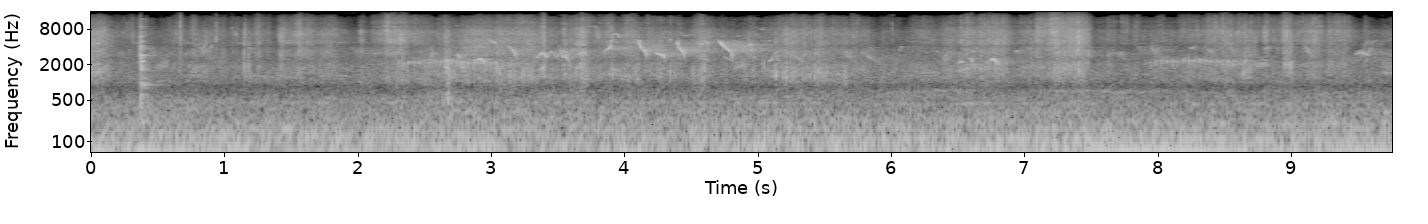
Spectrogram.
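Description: Small birds chirping in many short calls, busiest from about three seconds in, over a steady low rumble, with scattered light clicks and knocks from hands working on the vehicle's roof frame and latches.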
